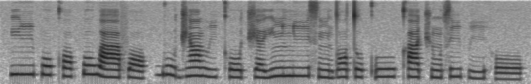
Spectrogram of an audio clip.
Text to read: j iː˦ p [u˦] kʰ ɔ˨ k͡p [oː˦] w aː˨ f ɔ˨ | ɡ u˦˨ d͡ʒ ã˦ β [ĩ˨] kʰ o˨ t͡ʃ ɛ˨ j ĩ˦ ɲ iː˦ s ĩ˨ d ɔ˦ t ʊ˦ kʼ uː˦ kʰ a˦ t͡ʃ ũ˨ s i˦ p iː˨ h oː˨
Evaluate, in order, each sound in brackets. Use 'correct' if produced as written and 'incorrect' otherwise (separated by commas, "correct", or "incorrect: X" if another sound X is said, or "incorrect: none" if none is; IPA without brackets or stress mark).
incorrect: o˦, incorrect: o˦, incorrect: i˨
